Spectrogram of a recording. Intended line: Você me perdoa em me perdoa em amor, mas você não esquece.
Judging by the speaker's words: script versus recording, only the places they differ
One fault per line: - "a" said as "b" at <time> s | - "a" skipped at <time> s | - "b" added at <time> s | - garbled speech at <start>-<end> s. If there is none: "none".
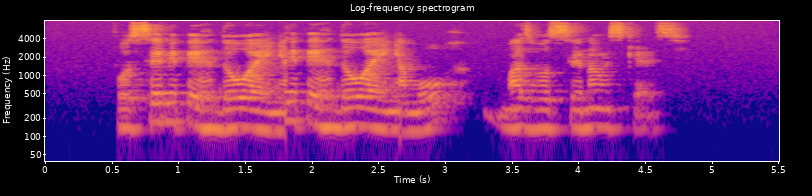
none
